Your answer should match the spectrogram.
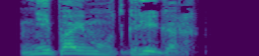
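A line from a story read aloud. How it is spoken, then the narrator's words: Low, hoarse voice. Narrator (Russian): Низкий хриплый голос переродившегося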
